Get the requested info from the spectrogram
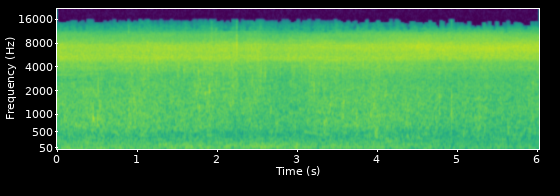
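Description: River water pouring over a shallow submerged weir, a steady rushing hiss with a low rumble underneath.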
